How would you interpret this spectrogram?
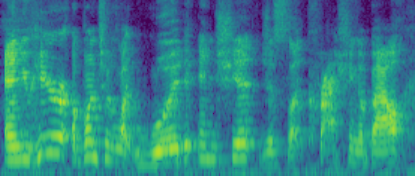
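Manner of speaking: ordinary talk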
